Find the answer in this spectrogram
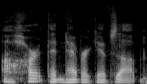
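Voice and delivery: mock wistful tone. Retelling how a character answered, imitating someone saying it sadly. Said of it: "just very sadly goes".

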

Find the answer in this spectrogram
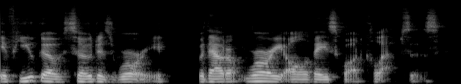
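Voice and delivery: ordinary talk

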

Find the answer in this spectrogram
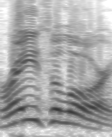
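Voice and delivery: mock high-pitched, called-out cry. Telling a joke about a praying lady: imitating a shout. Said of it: "she'd pray and she'd shout".

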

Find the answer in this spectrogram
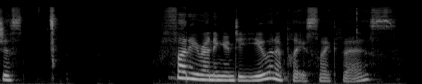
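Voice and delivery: very sultry, smouldering, seductive delivery. Leaning on a bar and tapping someone's shoulder, in a very sultry voice. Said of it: "very sultry voice".

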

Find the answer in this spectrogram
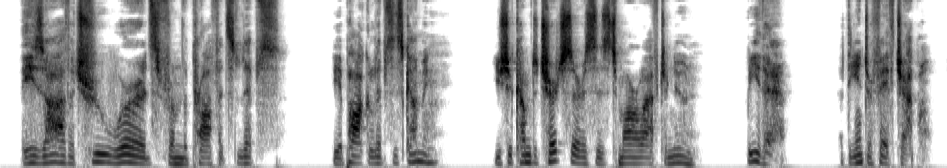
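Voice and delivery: hushed, close whisper. The game master voices a man pulling a player into an embrace, whispering in your ear. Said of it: "he whispers in your ear".

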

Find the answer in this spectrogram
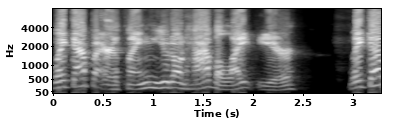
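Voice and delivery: high-pitched cartoon alien voice. Recalling a childhood alarm clock, the speaker imitates its Marvin the Martian voice. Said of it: "his Marvin would ... he'd go".

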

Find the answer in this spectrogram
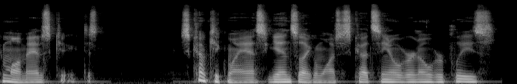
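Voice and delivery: normal talking voice

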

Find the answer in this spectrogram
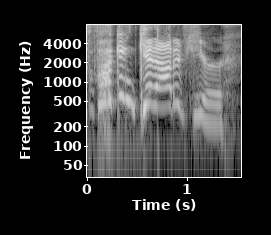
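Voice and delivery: high-pitched, shrill, all-out yell. A bear lands right on top of them during the game; yelling. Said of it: "The get the fuck out of here was me yelling at Benny".

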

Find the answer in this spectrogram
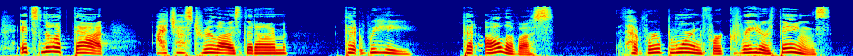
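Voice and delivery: ordinary delivery

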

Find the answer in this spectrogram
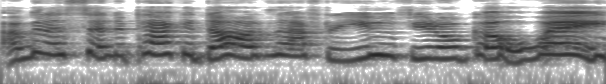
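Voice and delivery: acted furious, heated, very high-pitched angry voice. Retelling a story scene, acting out a character's mad threat. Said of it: "makes him real mad".

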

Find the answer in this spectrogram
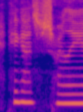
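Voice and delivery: put-on whispery voice. Imitating how Charli D'Amelio talks in her videos: whispering Charli D'Amelio impression. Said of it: "She whispers".

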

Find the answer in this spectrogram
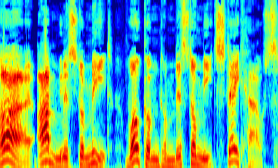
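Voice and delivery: booming, boisterous, high-pitched and belted out loud. Imitating a game character who greets visitors to his steakhouse: Mister Meat impression. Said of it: "It's a pretty good Mister Meat impression".

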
